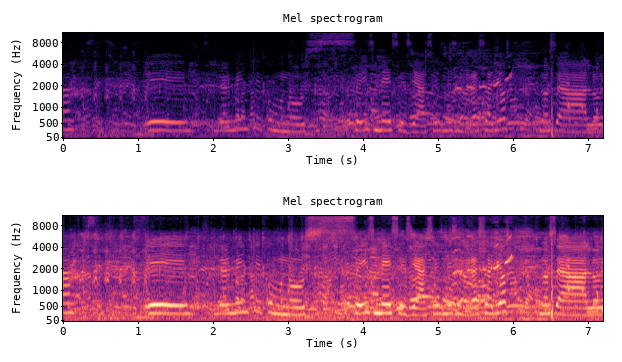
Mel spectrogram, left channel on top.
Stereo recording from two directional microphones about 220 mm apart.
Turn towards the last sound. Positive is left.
turn(degrees=0)  # may be behind; listen again after turning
